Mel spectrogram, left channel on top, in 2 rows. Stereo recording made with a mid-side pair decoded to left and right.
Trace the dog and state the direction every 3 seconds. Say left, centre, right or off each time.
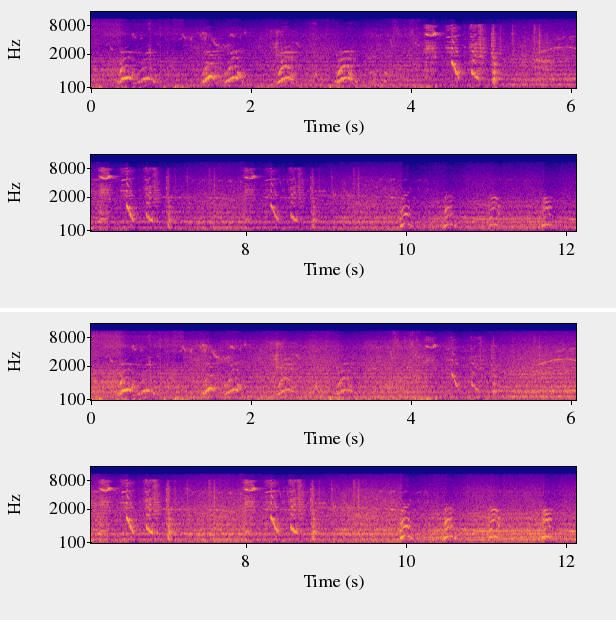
centre, left, right, right.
